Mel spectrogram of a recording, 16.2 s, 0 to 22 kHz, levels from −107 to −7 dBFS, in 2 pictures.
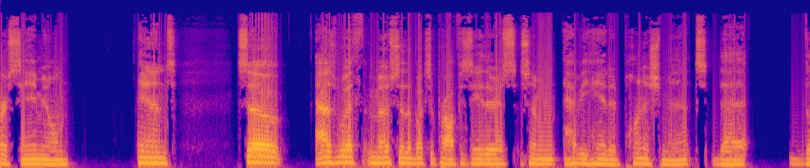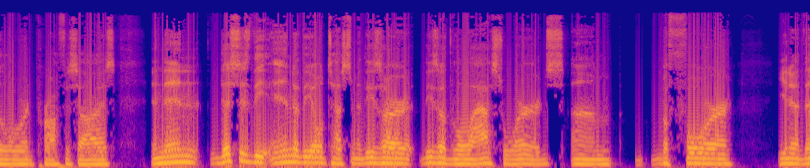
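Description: A steady buzz at about 109 Hz runs throughout the speech, which also plays 1.09 times fast: a block size mismatch (truncated), each block's end discarded.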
